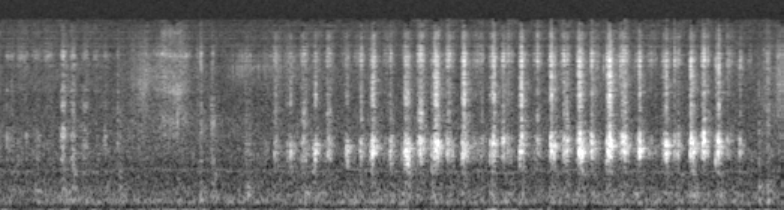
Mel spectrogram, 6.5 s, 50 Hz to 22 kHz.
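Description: A wooden stylus scratches the wax coating off a thin, flat black scratch-art page in a small spiral-bound pad. Quiet, dry, rasping scrapes come in short, uneven strokes centered around 1.2 kHz with bright edges. They start soft and grow busier and louder in the second half.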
